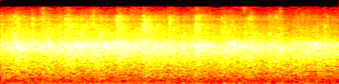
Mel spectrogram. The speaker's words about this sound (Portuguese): Vem aqui, irmão. Aplaudam, irmãos, a Jesus por esse irmão que...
